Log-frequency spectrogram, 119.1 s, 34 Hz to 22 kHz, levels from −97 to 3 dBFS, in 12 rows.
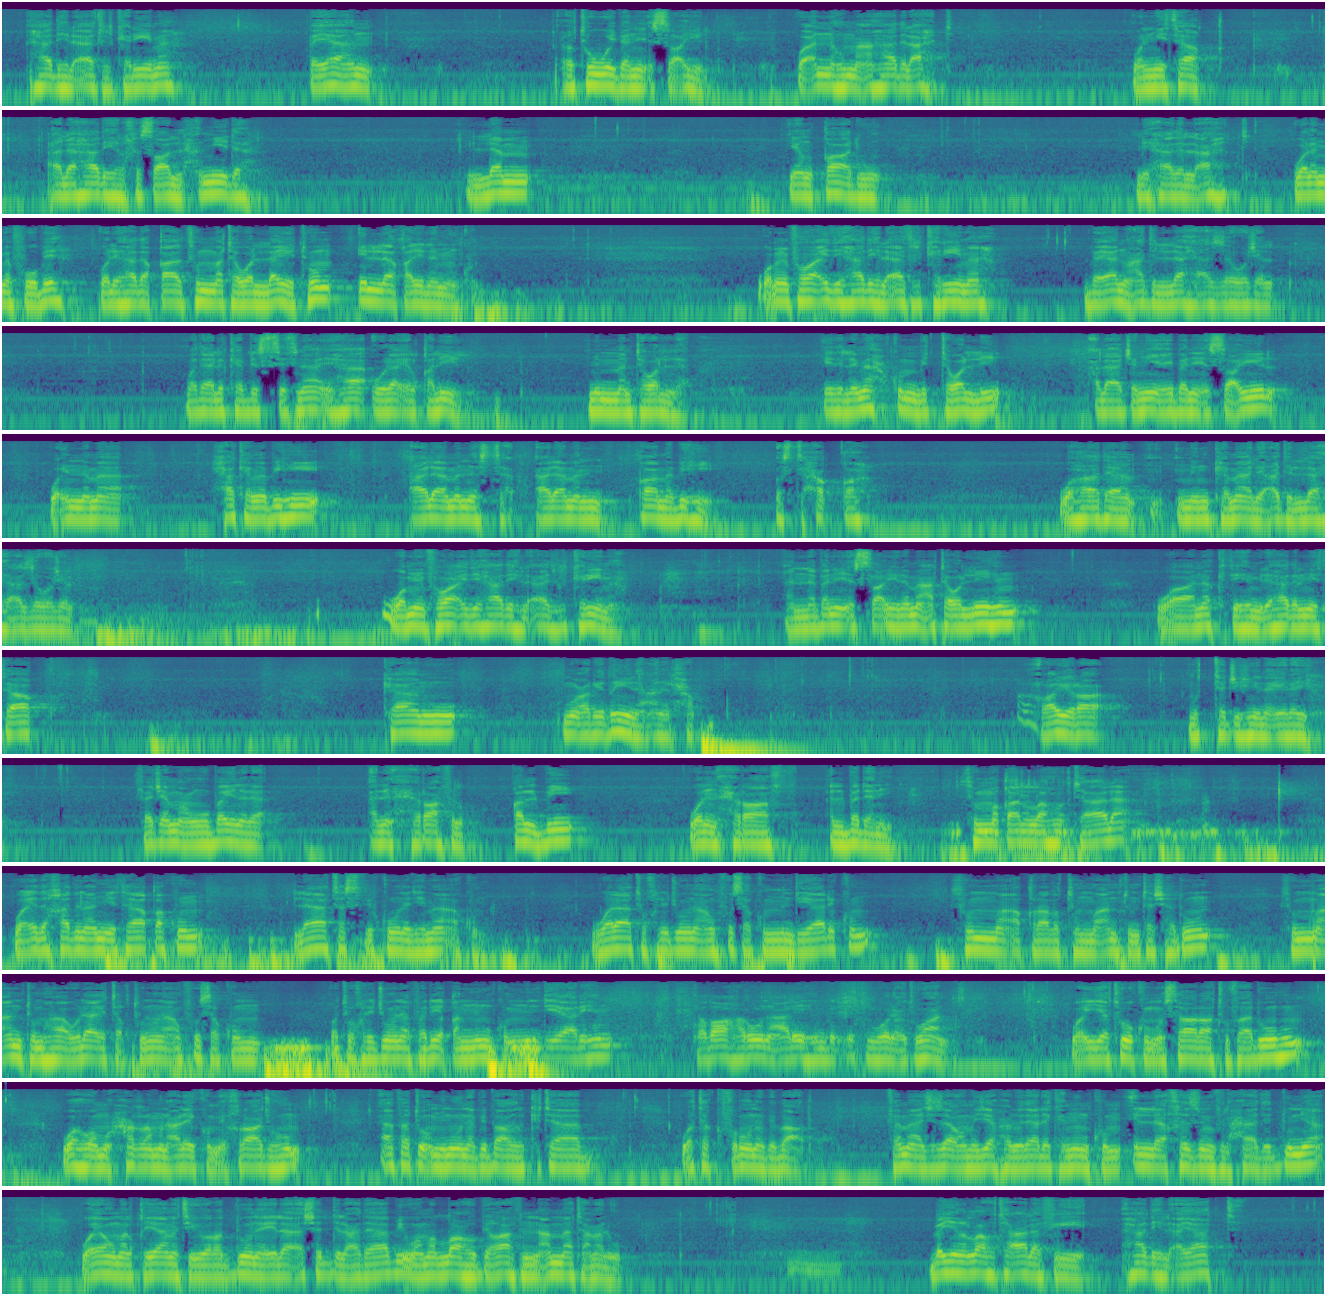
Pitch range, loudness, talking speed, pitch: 80-115 Hz, -16 LUFS, 85 wpm, 110 Hz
